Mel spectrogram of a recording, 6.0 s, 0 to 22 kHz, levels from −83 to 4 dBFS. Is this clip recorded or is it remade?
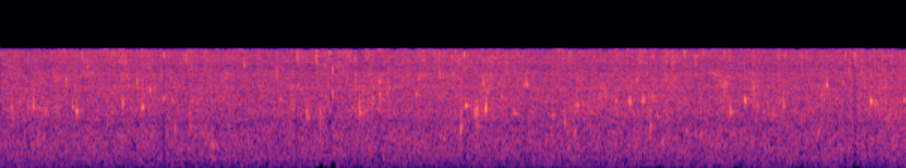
recorded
